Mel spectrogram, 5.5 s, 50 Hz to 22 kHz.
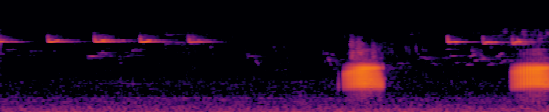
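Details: Common parsley frog (Pelodytes punctatus) recorded 14 April 2020, giving two loud, creaky, mid-pitched croaks near the end, set against a run of short, thin, high whistled notes repeated about twice a second.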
